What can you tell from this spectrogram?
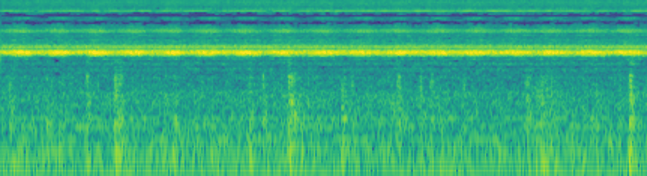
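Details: At Lake Arrowhead, California, crickets keep up a constant shrill chirping at one steady pitch, a dense pulsing drone, while scattered faint clicks and a low murmur sit underneath.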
